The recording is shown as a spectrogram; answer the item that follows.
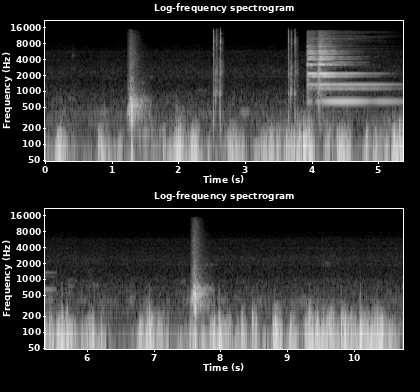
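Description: A subscribe-button sound effect: two sharp clicks, then a bell ding that rings out and fades over about a second and a half, with soft low thumps underneath throughout.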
